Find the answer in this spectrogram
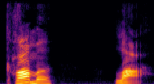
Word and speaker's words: Kamala: Like it's very easy. It's comma la.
